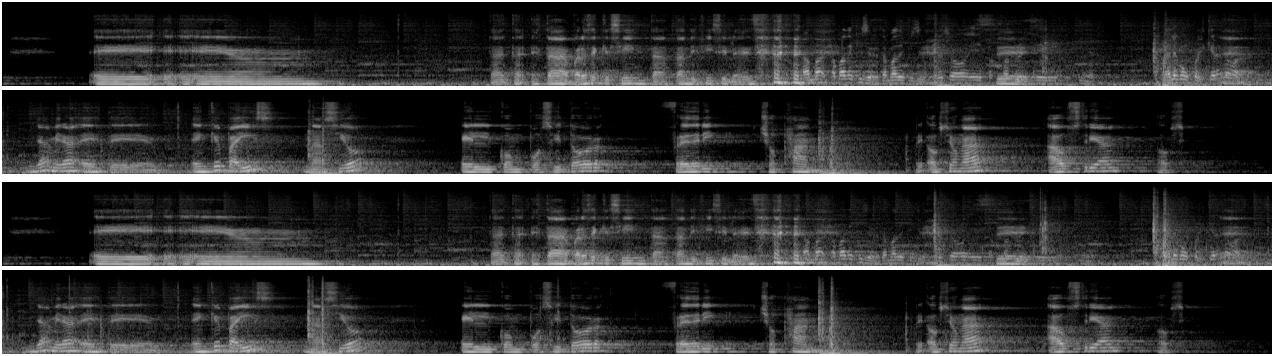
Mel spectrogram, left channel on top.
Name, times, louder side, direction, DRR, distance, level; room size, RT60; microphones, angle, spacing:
voice 1, 0.9-3.3 4.9-8.3 9.2-9.4 9.9-10.3 12.2-15.4 15.7-16.4 17.3-18.8 19.4-20.0 20.3-21.1 21.8-22.7 23.2-24.0 24.2-24.5, equal, 5° left, 6 dB, 0.7 m, -27 dB
sound 1, 1.1-15.4, right 1 dB, 65° right, 4.1 m, -41 dB
voice 2, 8.0-10.9 11.6-12.6, left 4 dB, 75° left, 12 dB, 0.6 m, -32 dB
sound 2, 9.3-10.9 11.3-13.9 15.7-16.4 16.9-17.0 18.0-18.5 18.8-19.2 20.8-21.4 21.7-23.1, right 3 dB, 85° right, 0.8 m, -34 dB
27.5 x 12.5 x 8.7 m, 2.8 s
head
